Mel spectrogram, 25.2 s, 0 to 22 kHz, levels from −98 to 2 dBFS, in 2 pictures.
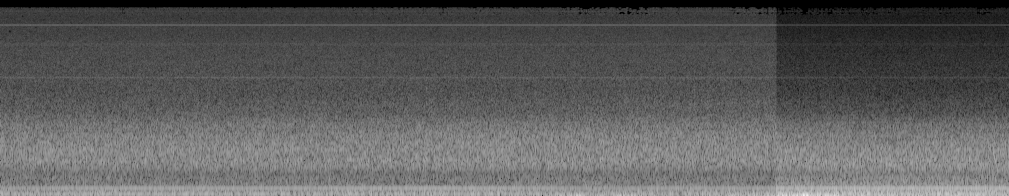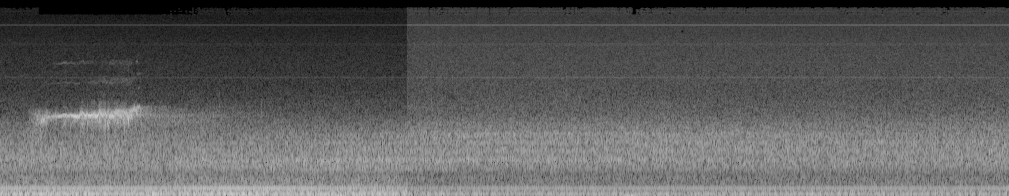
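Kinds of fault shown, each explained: De-emphasis applied wrongly: a treble-cut stage meant to reverse pre-emphasis acts on audio that never received it, or acts twice, so the response rolls off smoothly toward the top. From 9.7 to 17.7 s the sound turns dull and muffled, down about 11 dB at 10 kHz relative to 1 kHz.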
